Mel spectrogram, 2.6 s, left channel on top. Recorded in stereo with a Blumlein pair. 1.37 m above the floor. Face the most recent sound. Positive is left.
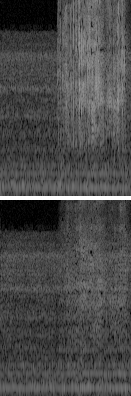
turn(degrees=45)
